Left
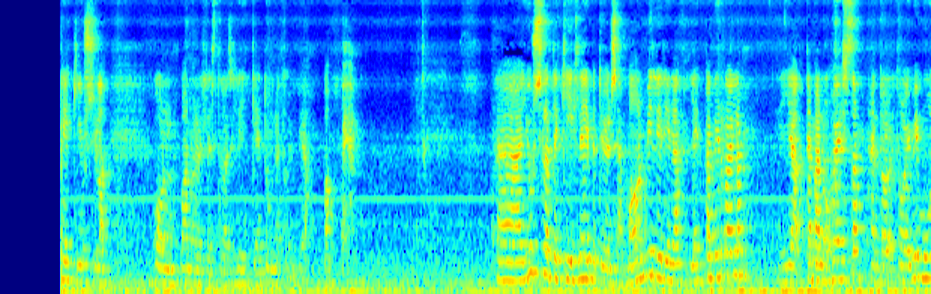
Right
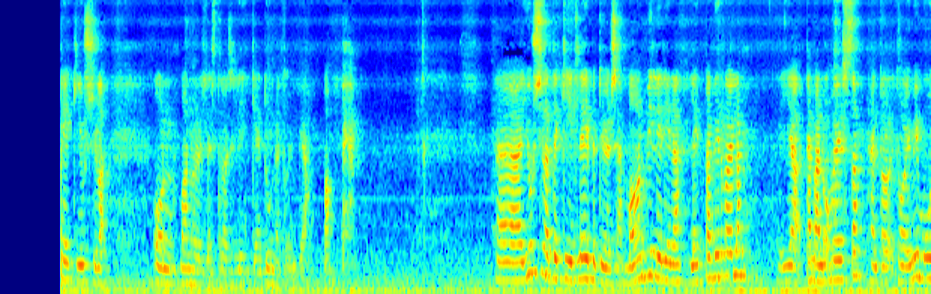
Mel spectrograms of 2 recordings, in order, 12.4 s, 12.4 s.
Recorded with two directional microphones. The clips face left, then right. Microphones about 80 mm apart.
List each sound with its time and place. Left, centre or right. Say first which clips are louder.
0.7 s a woman's voice: right 7 dB; right
6.6 s a woman's voice: right 4 dB; right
